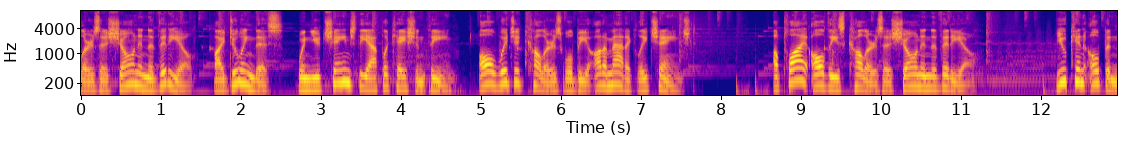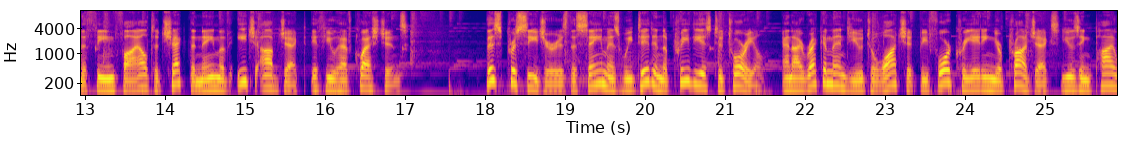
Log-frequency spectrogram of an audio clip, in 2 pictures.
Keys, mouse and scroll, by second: 0.0 click, 2.6-5.1 drag, 6.3-7.3 drag, 7.7 ctrl+v, 8.5-11.1 drag, 11.2 ctrl+c, 11.4 click, 11.6 ctrl+v, 11.7 click, 12.0-13.8 typing, 12.1 Return, 12.9 Return, 13.3 Return, 13.7 click, 13.9 click, 14.3 ctrl+c, 14.5 click, 14.5 ctrl+v, 15.3 ctrl+c, 15.6 ctrl+v, 15.8 ctrl+z, 16.3 ctrl+c, 16.5 click, 16.7 ctrl+v, 17.4 ctrl+c, 17.5 Right, 17.8 Left, 17.9 Return, 18.2 ctrl+space, 18.6 Return, 18.8 Left, 18.8 space, 18.8 Right, 18.9 space, 19.1 ctrl+v, 19.5 click, 20.4 ctrl+c, 20.8 ctrl+v, 21.5 ctrl+c, 21.8 Right, 21.9 Return, 22.0 ctrl+space, 22.4 Return, 23.0 space, 23.6 Return, 25.8 click.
